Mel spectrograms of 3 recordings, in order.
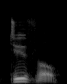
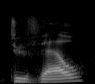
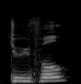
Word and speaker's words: Duvel: available at Tesco might I add is a Duval I hear some of y'all pronouncing this as Duvel or whatever it's Duval thank you I was I was once corrected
